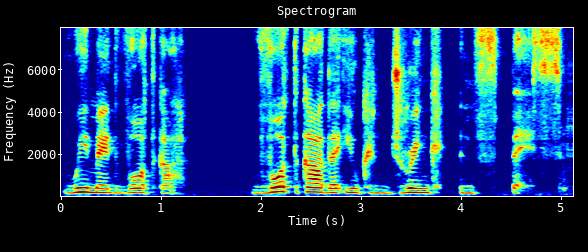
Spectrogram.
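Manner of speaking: Russian guide boasting about vodka, in a put-on Russian accent. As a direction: play the proud Russian guide in a thick Russian accent. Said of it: "they're like".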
